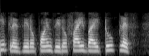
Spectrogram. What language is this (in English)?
Telugu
